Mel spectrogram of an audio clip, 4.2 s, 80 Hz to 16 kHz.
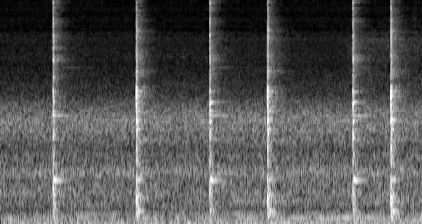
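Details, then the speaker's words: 12 V DC relay driven by a capacitive proximity sensor, just powered on: six crisp isolated clicks every half to one second over a quiet background as the sensor triggers; relay switching normally. "so we can hear the sound of the relay here. We can even see here, we can even see the contact here."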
